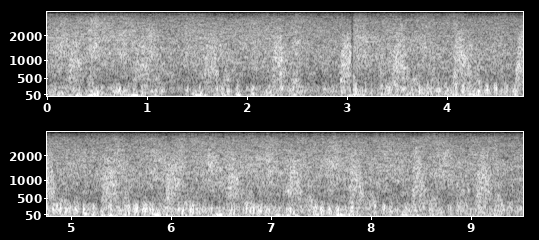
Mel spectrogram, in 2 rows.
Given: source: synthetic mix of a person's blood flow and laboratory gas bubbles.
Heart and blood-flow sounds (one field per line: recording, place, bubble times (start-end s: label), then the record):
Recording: Doppler ultrasound of blood flow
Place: subclavian vein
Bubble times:
8.84-9.00 s: bubbles
From the record:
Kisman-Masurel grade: 111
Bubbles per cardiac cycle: 1 to 2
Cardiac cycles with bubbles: 1 to 10%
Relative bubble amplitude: barely perceptible (0.100 to 0.250)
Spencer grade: 1 (occasional bubble signal discernible with the cardiac motion signal, with majority of cardiac periods free of bubbles)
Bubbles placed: anywhere in the cardiac cycle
